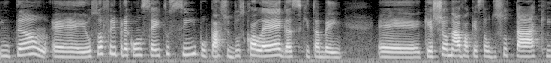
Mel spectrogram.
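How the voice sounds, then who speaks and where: A woman with a northeastern Brazilian accent speaks at a fairly slow pace and a fairly high pitch with ordinary pitch variation, in a very clean recording with a silent background. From Brazilian Northeast, Bahia–Minas border. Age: 30s. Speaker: teacher. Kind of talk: interview testimony.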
